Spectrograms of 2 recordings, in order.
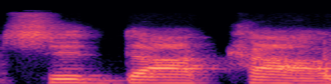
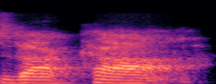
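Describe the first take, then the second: First: It is said slowly, syllable by syllable. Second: It is said quickly as one smooth word. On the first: "right now we're still just going" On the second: "once you're reading it quickly"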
